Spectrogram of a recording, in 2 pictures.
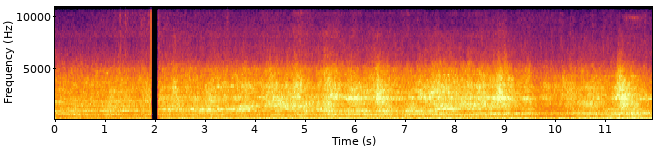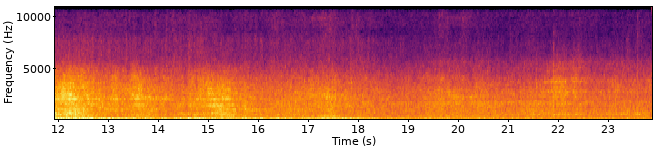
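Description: A DC-3 propeller airliner takes off at Fort Lauderdale, its piston engines producing a loud, sustained, rumbling drone that holds steady for the whole stretch, with wind buffeting and one sharp click near the start.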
